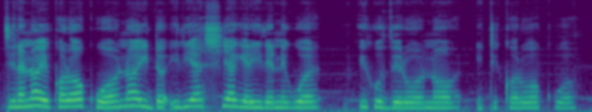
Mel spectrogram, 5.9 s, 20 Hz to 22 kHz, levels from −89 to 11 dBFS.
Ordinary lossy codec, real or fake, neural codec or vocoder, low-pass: none; real; none; none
